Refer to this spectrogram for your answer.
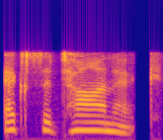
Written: excitonic

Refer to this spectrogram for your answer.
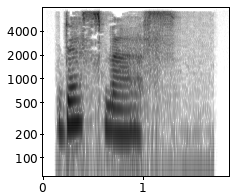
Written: desmas

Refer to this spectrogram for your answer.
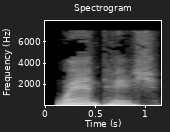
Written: wampish

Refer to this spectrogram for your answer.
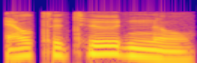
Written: altitudinal

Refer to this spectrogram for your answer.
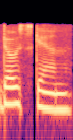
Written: doeskin

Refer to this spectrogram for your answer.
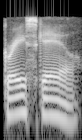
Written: grayscale

